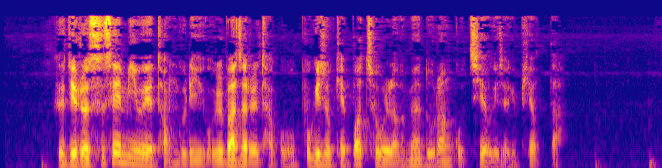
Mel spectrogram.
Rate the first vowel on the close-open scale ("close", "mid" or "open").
close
